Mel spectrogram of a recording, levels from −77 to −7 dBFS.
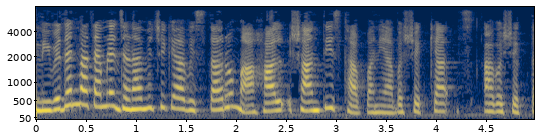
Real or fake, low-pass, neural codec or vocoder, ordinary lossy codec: real; 7.2 kHz; none; none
